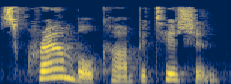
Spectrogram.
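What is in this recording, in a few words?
"scramble competition", English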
